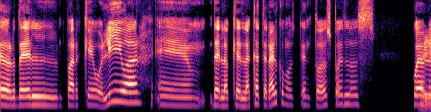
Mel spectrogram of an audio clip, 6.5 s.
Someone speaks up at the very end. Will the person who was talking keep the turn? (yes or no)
yes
